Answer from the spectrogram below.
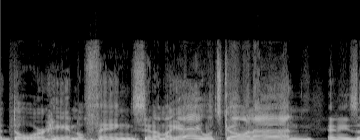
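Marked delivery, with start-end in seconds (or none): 1.8-3.1 high, drawn-out friendly hail; casual call-out. Retold or imitated. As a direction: call out slowly in a raised, sing-out pitch. Greets a stranger, contrasted with reply.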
